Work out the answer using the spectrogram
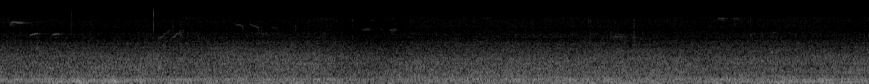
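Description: Distant trains, an electric-hauled InterCity and a diesel LINT railcar (class 623), pulling out of a station side by side: a steady low rumble mixed with outdoor noise.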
